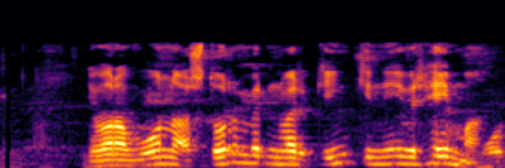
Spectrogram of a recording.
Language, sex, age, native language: Icelandic, male, 14, Icelandic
